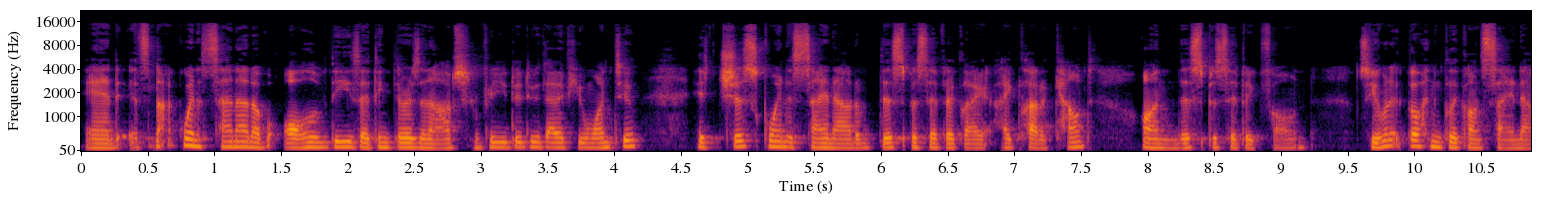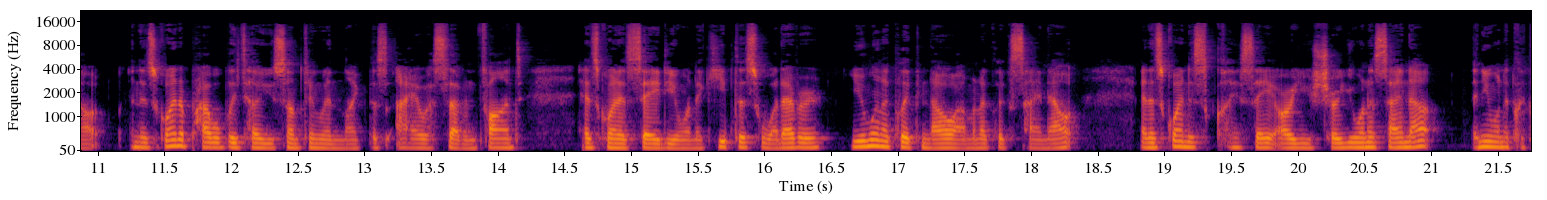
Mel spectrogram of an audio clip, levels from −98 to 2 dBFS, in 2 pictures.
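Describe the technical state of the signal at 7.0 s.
The signal at 7.0 s is intact, with no technical fault present at that moment.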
